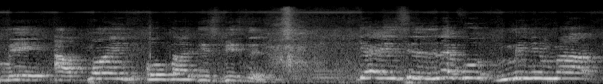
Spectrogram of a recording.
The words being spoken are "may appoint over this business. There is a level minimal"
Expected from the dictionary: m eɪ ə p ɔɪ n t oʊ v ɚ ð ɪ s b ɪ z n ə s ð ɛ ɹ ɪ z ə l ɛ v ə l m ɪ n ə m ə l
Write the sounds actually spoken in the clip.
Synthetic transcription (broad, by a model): m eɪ ə p ɔɪ n t oʊ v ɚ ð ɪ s b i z n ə s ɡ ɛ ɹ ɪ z ə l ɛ b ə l m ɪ n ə m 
